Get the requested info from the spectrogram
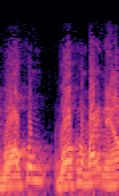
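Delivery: ordinary delivery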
